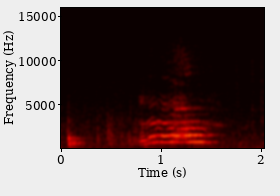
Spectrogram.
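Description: A small dog gives one short, high whine lasting under a second: it rises quickly, then holds a steady pitch. A fainter, very brief sound comes just before it.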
